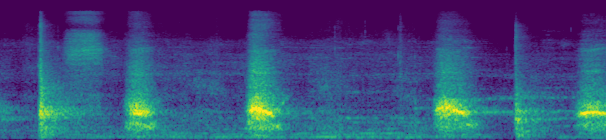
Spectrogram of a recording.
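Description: A man breathing hard after a set to failure: about five short, forceful gasping breaths, a second or so apart. A sharp knock comes just before the first breath and another about five seconds in.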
